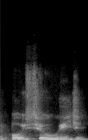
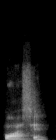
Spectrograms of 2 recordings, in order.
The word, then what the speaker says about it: Poiseuille: escribe hoy si willy pero no se dice por su witch se pronuncia o hacer la ley deja bien pase es la ley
